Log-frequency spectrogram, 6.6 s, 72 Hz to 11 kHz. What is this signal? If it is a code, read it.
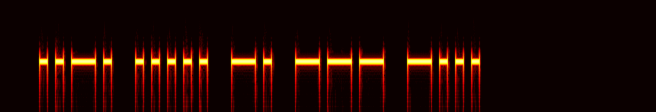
Morse code, heard as a keyed tone, about 15 wpm, 700 Hz. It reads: F5NOB
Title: DXCC-100 Call Signs - 5 Characters - 15wpm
